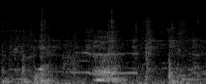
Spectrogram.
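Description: A paper tag crinkles in a hand.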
